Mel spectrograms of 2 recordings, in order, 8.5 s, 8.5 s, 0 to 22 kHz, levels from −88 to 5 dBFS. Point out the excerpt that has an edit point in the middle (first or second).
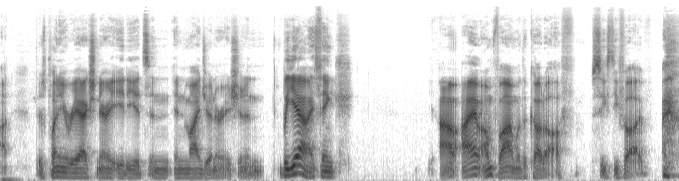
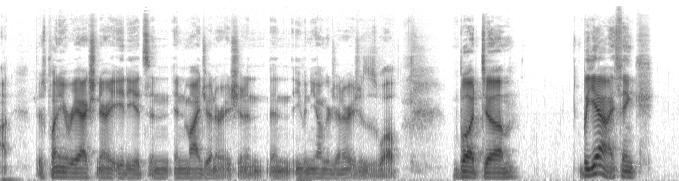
first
